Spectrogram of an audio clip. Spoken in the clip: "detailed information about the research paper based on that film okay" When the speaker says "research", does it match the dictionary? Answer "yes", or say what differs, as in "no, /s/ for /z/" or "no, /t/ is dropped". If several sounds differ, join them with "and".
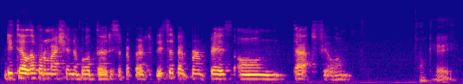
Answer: no, /s/ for /tʃ/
